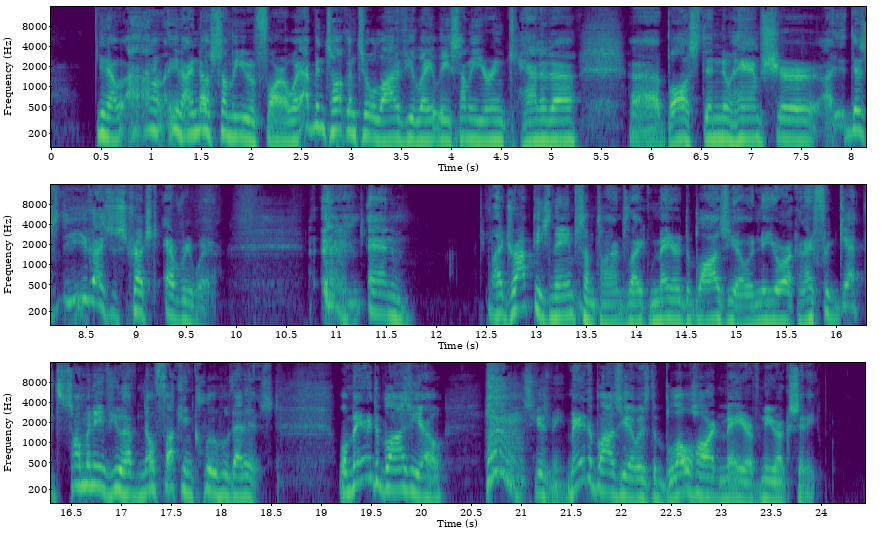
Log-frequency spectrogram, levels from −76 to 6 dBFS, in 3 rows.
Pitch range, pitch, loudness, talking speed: 150-200 Hz, 165 Hz, -20 LUFS, 210 wpm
